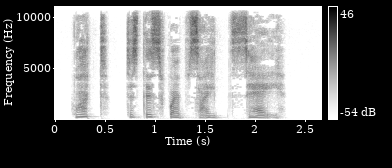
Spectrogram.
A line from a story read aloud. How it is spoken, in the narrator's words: whisper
